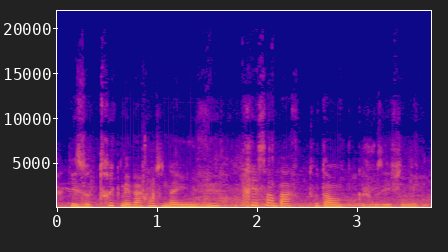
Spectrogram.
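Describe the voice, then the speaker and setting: Noticeable background noise and audible room echo surround this recording. A woman speaks at a very fast pace. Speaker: travel vlogger. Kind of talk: casual vlog narration.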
